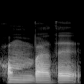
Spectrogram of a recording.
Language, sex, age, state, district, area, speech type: Malayalam, male, 18-30, Kerala, Kozhikode, urban, read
